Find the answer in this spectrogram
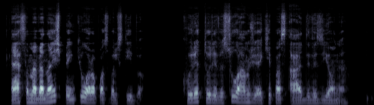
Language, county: Lithuanian, Vilnius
